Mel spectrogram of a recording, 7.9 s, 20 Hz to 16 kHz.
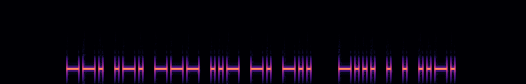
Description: Morse code, heard as a keyed tone, about 20 wpm, 700 Hz. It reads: GROUND BEEF
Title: Difficult Words with Hints - 20wpm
